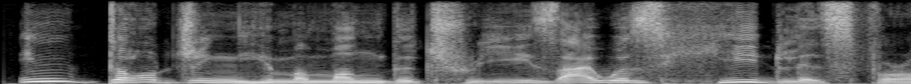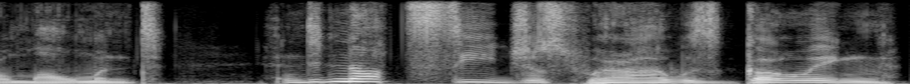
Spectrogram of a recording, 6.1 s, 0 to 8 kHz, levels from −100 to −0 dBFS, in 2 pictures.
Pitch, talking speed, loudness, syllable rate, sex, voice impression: 150 Hz, 210 wpm, -19 LUFS, 4.6 syllables/s, male, very masculine, very adult-like, middle-aged, very thick, slightly tensed, powerful, slightly dark, soft, clear, fluent, very cool, very intellectual, slightly refreshing, very sincere, very calm, very mature, very friendly, very reassuring, very unique, elegant, wild, sweet, slightly lively, very kind, slightly modest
